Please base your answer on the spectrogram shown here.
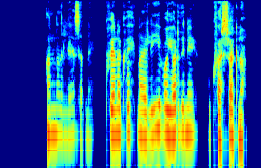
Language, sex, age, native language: Icelandic, female, 20-29, Icelandic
